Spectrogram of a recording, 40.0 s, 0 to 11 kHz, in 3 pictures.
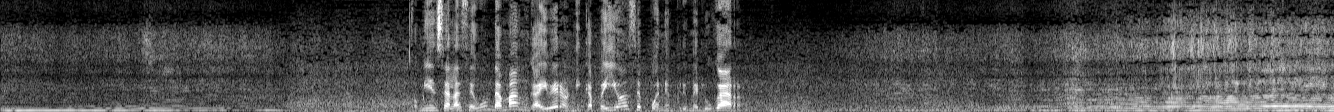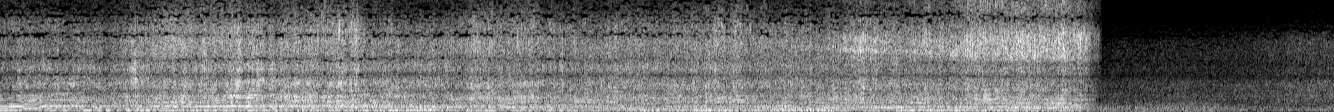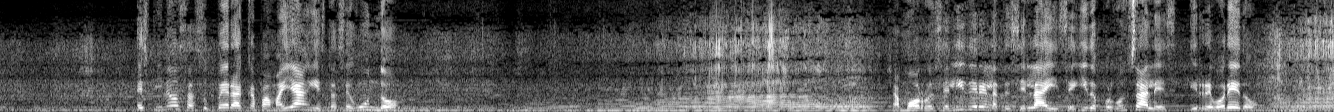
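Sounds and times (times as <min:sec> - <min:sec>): race cars at high revs: 0:00.0 - 0:40.0.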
